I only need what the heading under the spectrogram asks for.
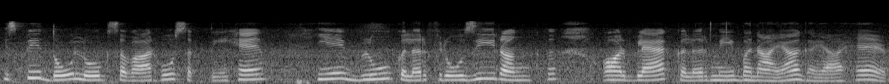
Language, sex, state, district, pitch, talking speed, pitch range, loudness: Hindi, female, Punjab, Fazilka, 205 Hz, 130 wpm, 195-230 Hz, -18 LUFS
